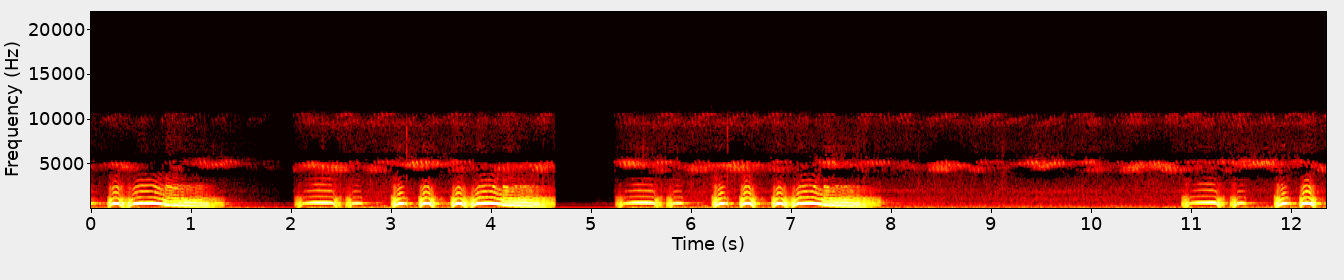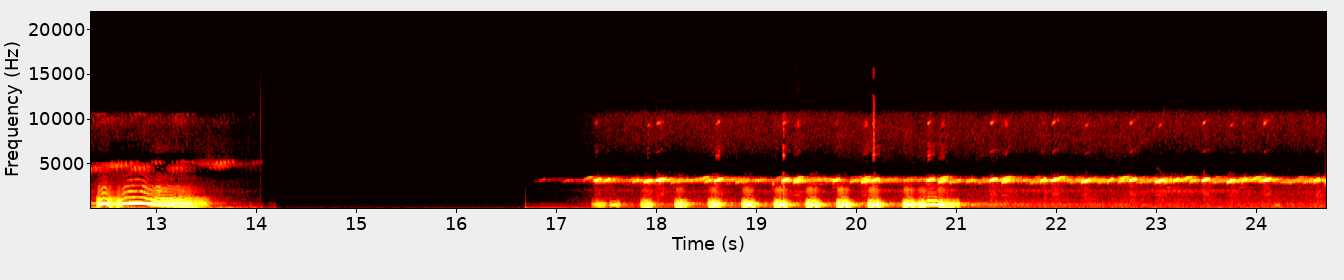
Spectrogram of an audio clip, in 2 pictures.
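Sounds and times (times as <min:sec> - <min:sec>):
barred owl hooting: 0:00.0 - 0:08.0, 0:10.9 - 0:13.6, 0:16.8 - 0:24.6.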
